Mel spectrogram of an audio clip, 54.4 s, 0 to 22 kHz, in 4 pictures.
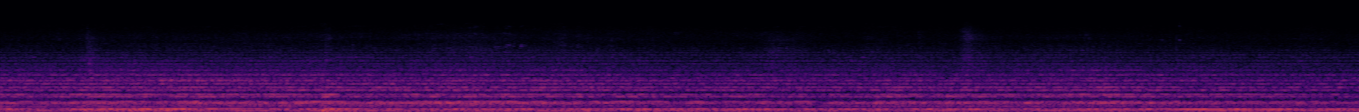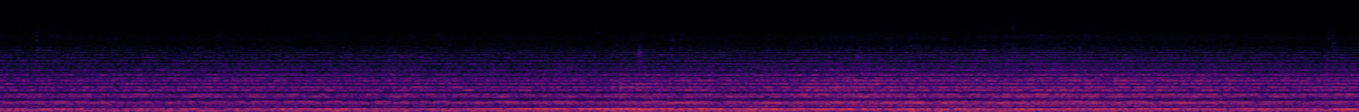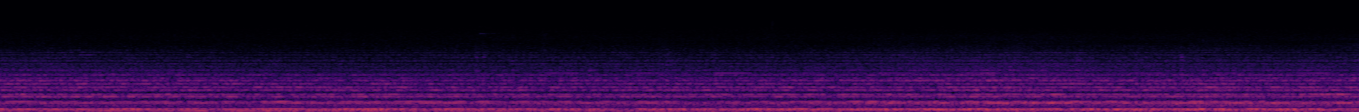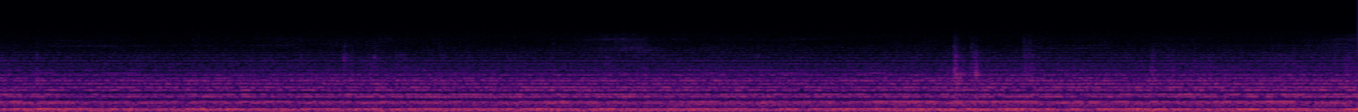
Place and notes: a series of poles along the riverside that once supported handrails for the now-overgrown staircase down to the waters edge. the handrails are gone, leaving the poles open to resonate with the surrounding noise. all recordings on this spot were made within a few square meters' radius.
Maribor, Slovenia, 27 August 2012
